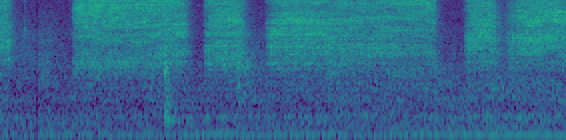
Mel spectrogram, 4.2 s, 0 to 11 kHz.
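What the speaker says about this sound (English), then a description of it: "I didn't bring any other penetrant, so we'll just spray it on everything." Fogging oil hisses from an aerosol can in several short blasts onto a 70-year-old motorcycle, close by, over a low steady hum.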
